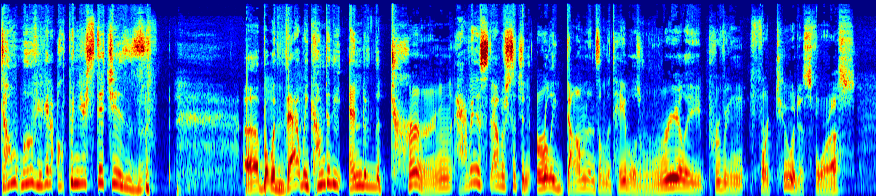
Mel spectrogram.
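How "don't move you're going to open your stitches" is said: anxious, worried, almost motherly tone, pitched up. The healer chases after a wounded man who keeps moving; very worried, almost motherly. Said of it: "with a very worried, kind of almost motherly".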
